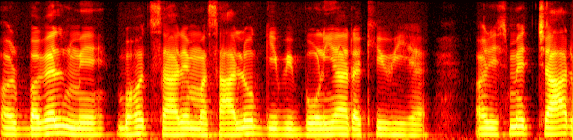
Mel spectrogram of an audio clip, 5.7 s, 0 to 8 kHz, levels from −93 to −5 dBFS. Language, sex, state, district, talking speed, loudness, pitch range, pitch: Hindi, male, Jharkhand, Palamu, 145 wpm, -18 LUFS, 125-135 Hz, 130 Hz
